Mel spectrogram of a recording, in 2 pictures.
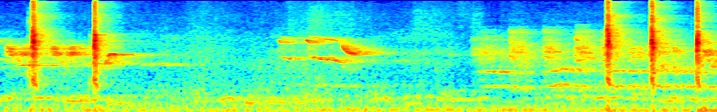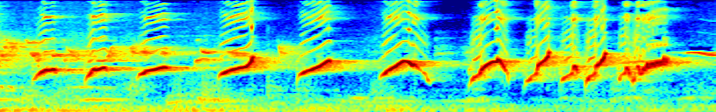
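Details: White-rumped shama singing, with clicks and a short whistle, then a run of rising looped whistles repeated rapidly, roughly twice per second.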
